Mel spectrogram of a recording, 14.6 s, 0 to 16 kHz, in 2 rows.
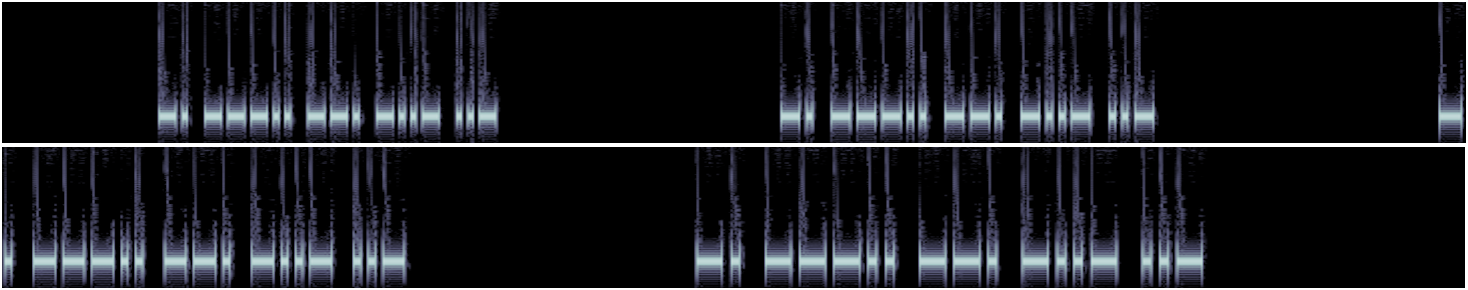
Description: Morse code, heard as a keyed tone, about 36 wpm, 700 Hz. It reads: N8GXU N8GXU N8GXU N8GXU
